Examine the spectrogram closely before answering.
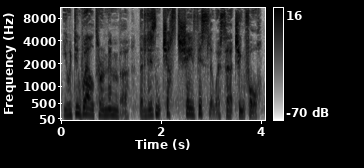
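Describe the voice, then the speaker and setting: An actress playing a cool, calculating imperial intelligence officer in a video game cutscene, speaking in a formal, precise way. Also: female voice, deep voice, normal speed, darkish tone, slight background noise. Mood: cool, guarded.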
